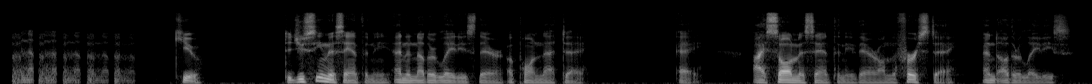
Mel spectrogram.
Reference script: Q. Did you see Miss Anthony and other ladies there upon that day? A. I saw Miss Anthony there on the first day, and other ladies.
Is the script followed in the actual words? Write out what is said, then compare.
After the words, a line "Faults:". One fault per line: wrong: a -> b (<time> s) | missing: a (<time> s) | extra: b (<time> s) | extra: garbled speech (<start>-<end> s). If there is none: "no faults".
Q. Did you see Miss Anthony and another ladies there upon that day? A. I saw Miss Anthony there on the first day, and other ladies.
Faults:
wrong: other -> another (4.1 s)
